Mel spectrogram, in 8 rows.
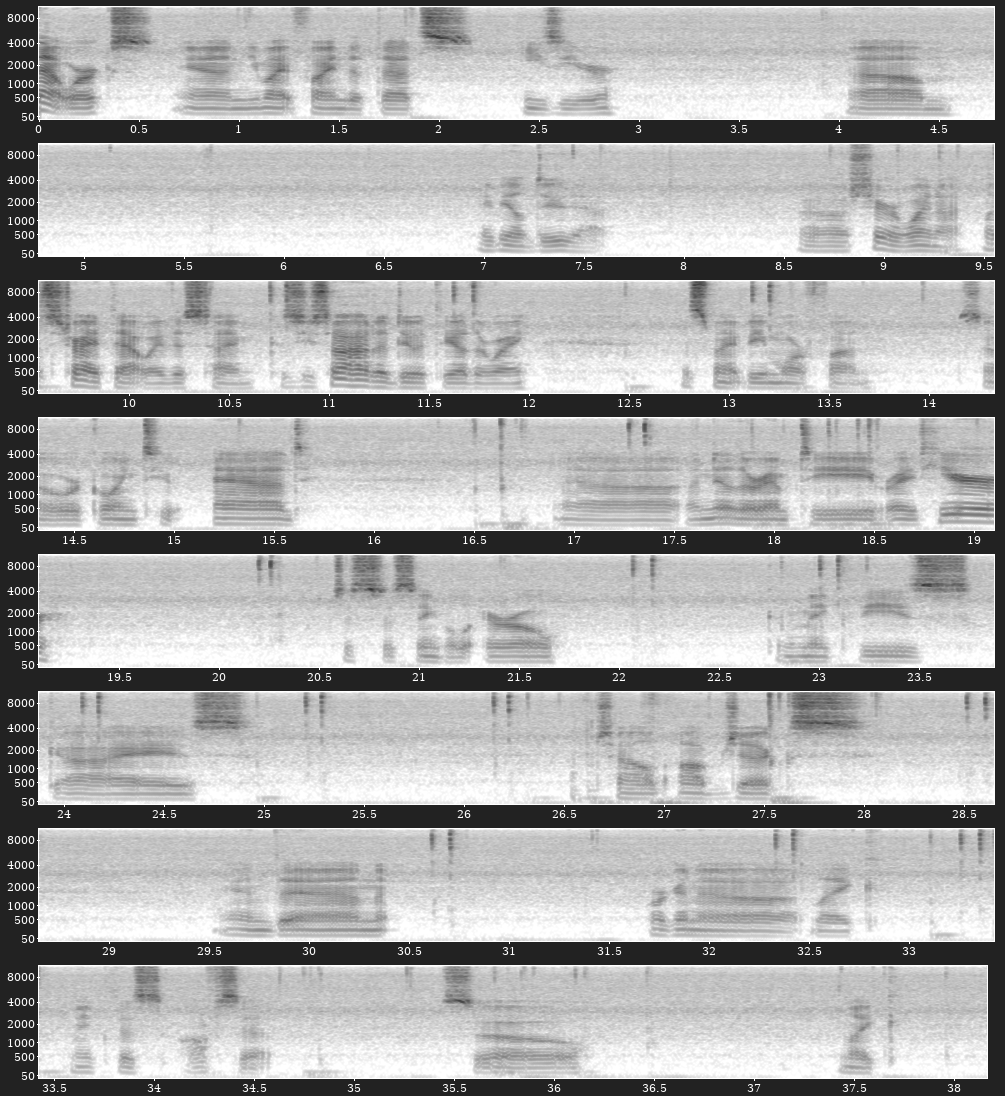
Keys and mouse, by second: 7.5-8.7 middle drag, 9.3 shift+middle click, 10.7 right click, 11.6 right click, 13.1 shift+right click, 16.6 shift+s, 18.4 shift+a, 22.1 right click, 23.0 shift+right click, 25.2 shift+right click, 26.1 shift+right click, 27.5 ctrl+p, 30.6 right click, 32.3 right click, 33.2 shift+right click, 34.7 KP_3, 35.8 shift+middle click, 37.6 middle click.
